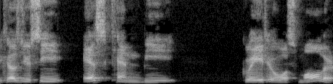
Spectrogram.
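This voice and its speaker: A man speaks with a non-native accent. The sound is dry and close with no echo, over a quiet background. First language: not English. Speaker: maths tutor. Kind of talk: tutorial. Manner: thinking aloud, hesitant with fillers.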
